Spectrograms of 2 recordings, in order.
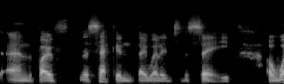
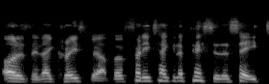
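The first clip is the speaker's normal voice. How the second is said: usual speaking voice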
